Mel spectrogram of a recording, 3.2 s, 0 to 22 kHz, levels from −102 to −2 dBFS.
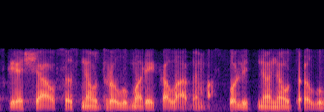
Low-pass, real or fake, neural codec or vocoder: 3.6 kHz; fake; autoencoder, 48 kHz, 128 numbers a frame, DAC-VAE, trained on Japanese speech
